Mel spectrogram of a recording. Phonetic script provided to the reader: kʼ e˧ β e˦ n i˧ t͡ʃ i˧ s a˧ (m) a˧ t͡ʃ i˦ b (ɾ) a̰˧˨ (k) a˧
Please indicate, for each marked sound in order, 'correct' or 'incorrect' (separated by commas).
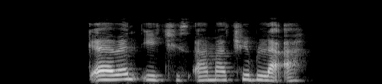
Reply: correct, incorrect, incorrect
